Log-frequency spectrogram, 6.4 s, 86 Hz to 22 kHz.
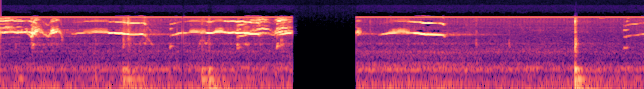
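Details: Peregrine falcons at the CSU Orange nest, evening meal on 18 October 2018, 6:51 pm, nest camera: long, slightly rising and falling high whines, broken by a short gap, over steady low-frequency hum.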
